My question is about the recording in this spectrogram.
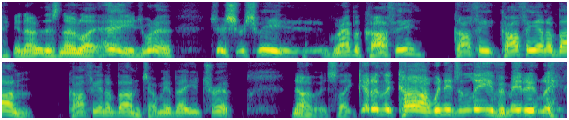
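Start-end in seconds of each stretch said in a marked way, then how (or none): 1.0-8.0 high, put-on sweet voice asking about the trip; hammed-up friendly chatter; mock chatty friend. Mock leisurely friendly pickup. 9.2-11.2 high, loud and fast hurry-up command; hammed-up panic to get moving; urgent mock order.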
